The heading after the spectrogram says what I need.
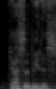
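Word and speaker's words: Cassavitis: to be all of a sudden your Tony, how do you pronounce the original name? Caveetes. Casabites.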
